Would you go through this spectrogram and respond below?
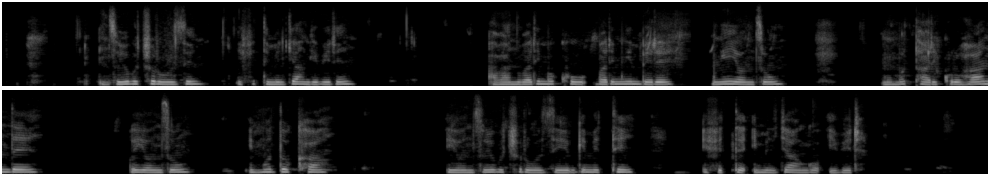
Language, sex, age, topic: Kinyarwanda, female, 25-35, health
